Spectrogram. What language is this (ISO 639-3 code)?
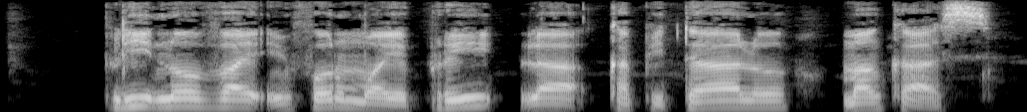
epo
